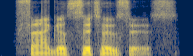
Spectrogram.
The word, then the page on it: phagocytosis: British English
